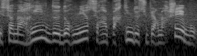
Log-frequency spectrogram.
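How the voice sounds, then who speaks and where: Over noticeable background noise, a woman speaks at a moderate pace. Her fairly high pitch shows ordinary variation. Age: 60s. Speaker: van dweller, seasonal bus driver. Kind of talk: interview. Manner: hesitant, with many fillers.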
